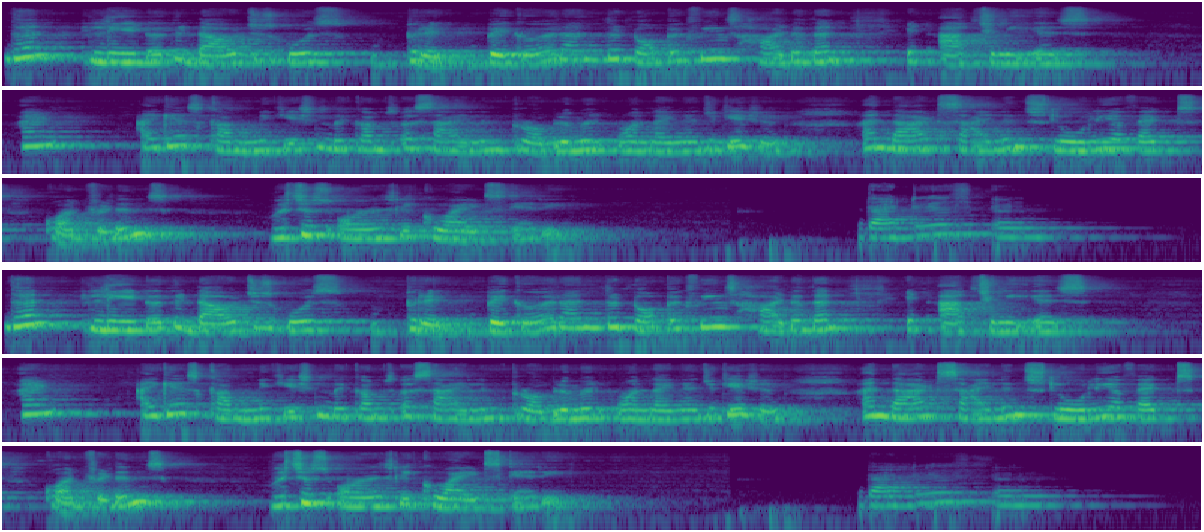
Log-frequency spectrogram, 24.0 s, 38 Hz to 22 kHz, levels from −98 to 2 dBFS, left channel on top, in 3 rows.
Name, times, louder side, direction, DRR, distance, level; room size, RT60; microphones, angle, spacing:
voice 1, 0.0-5.6 6.0-7.2 8.1-8.4 8.9-15.9 16.3-17.1 17.8-19.7, right 2 dB, 75° right, 4 dB, 2.9 m, -31 dB
voice 2, 21.7-22.8, left 2 dB, 70° left, 5 dB, 5.8 m, -41 dB
28.0 x 19.0 x 9.8 m, 1.1 s
head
